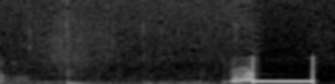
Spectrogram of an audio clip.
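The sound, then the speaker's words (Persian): Phone line tone after a call is cut off. Faint, muffled sounds give way to a single steady electronic beep lasting about a third of a second, then silence. “بله این تماس ما قطع شد، میریم تماس دیگه میگیریم.”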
